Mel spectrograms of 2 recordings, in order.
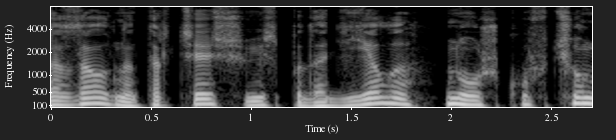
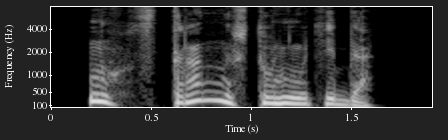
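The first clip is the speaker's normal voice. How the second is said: sly, snide mocking snort, pitched up; 6 semitones higher than usual. Ksyusha answers her brother while poking him with a toothbrush, with a snide snort. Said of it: "Ехидно фыркнула она".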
